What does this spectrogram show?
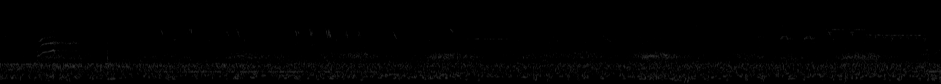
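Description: Near silence, with faint wild birds chirping and calling: a short falling call near the start, then scattered high chirps and a soft note repeating about once a second.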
